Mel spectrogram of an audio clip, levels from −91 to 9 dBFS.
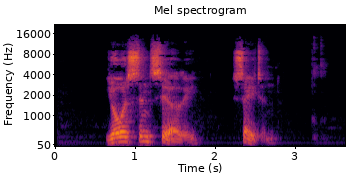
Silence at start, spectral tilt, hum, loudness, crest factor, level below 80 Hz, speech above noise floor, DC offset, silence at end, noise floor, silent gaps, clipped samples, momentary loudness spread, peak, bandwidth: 0.65 s; -1.5 dB/octave; none; -22 LUFS; 22 dB; -68 dBFS; 50 dB; under 0.1%; 1 s; -75 dBFS; none; under 0.1%; 19 LU; -6 dBFS; 15.5 kHz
